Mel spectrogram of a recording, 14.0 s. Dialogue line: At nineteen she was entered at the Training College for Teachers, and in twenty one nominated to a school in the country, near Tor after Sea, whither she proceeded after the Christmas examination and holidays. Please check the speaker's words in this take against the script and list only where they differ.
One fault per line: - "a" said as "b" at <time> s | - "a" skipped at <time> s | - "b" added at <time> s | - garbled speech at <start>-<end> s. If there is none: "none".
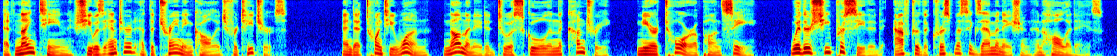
- "in" said as "at" at 4.4 s
- "after" said as "upon" at 8.7 s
